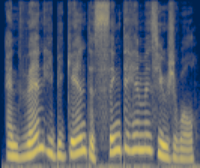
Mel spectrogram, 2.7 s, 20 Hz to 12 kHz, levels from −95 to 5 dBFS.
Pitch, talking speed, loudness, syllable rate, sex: 225 Hz, 225 wpm, -16 LUFS, 4.8 syllables/s, female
